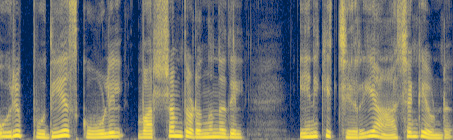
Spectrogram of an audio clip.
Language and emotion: Malayalam, fearful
